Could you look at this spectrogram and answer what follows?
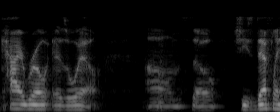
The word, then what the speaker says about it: Cairo: Sometimes people pronounce that wrong. You know, people pronounce it Cairo, like the Egyptian version. But yeah, it's Cairo, the only spot where people pronounce it that way, Southern Illinois.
